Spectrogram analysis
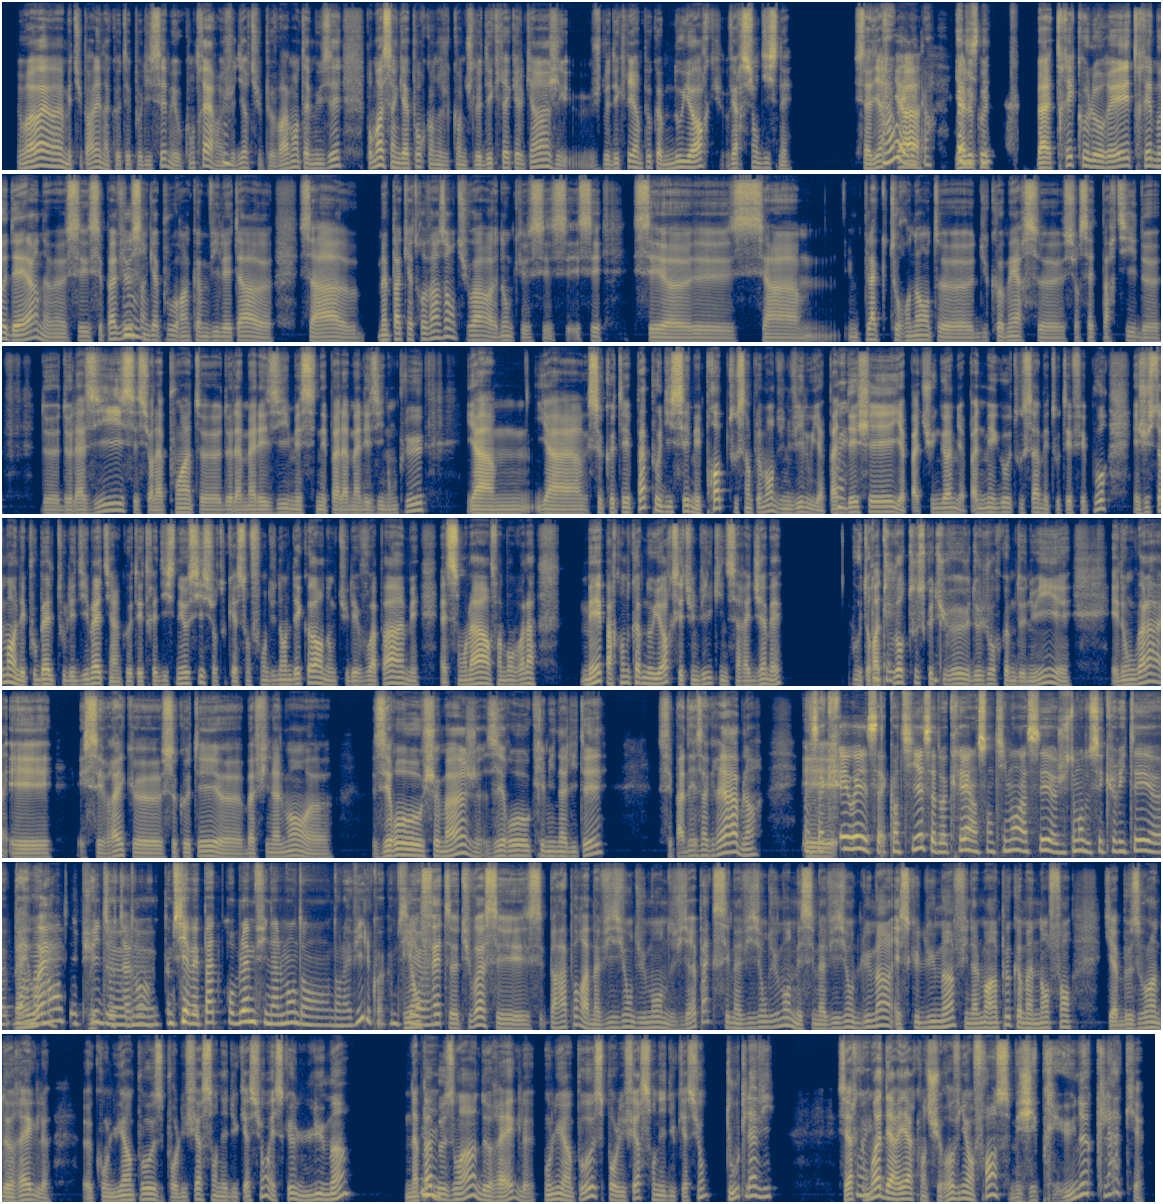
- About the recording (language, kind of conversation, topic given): French, podcast, Quel voyage a bouleversé ta vision du monde ?
- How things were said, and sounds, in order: drawn out: "heu"; stressed: "propre"; stressed: "l'humain"; stressed: "toute"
